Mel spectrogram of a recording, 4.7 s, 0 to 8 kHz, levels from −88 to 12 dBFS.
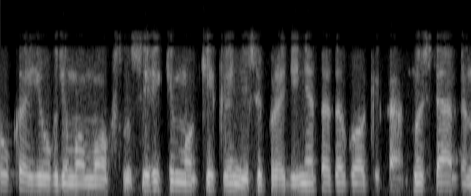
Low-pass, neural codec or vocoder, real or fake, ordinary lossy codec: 7.2 kHz; none; real; MP3, 48 kbps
